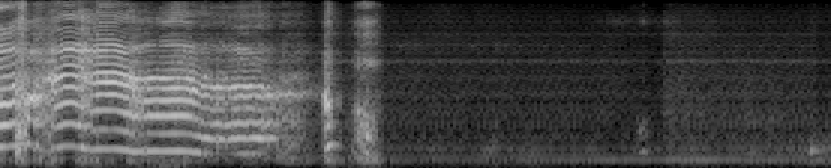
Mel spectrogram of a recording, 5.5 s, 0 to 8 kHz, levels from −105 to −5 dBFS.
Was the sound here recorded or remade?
remade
